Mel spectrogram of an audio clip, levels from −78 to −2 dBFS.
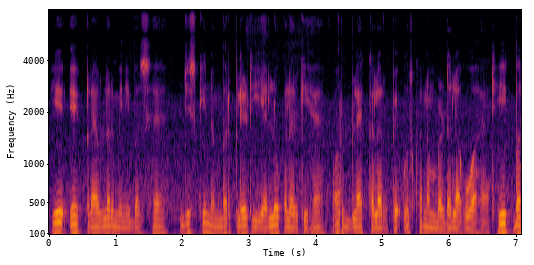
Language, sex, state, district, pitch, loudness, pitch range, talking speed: Hindi, male, Maharashtra, Solapur, 95 Hz, -29 LUFS, 90-105 Hz, 210 wpm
